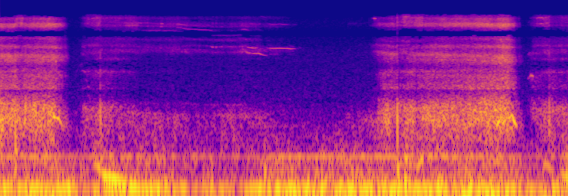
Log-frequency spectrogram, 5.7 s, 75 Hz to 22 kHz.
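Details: Maria, a thirteen-year-old senior fawn female pug in Japan, recorded 5 September 2023, making soft, noisy snorting breaths that swell in two rasping bursts over a steady low hum.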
